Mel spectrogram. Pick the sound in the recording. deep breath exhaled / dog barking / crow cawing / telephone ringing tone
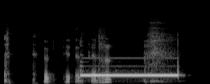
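telephone ringing tone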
